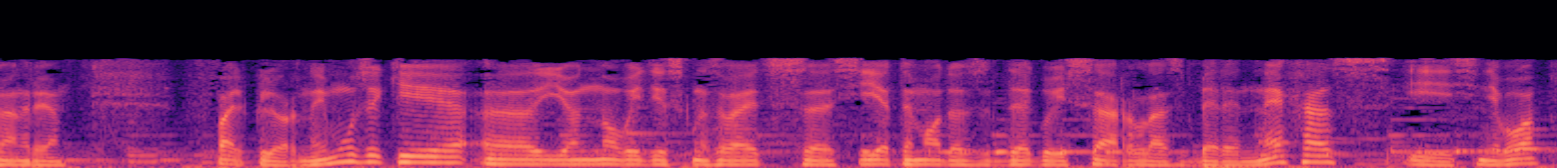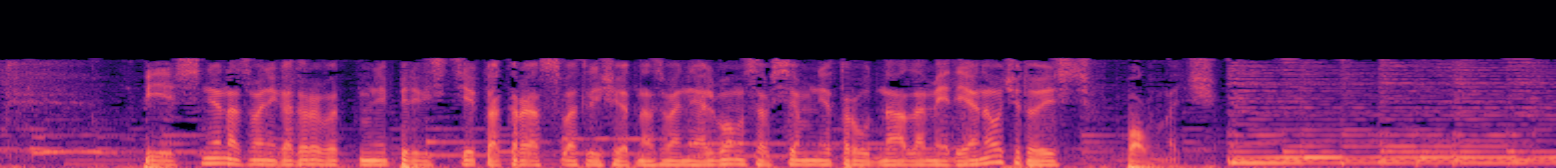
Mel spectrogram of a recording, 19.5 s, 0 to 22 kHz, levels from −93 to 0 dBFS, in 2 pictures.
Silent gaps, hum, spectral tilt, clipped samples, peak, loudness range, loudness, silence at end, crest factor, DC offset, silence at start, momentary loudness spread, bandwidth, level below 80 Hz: none; none; -7 dB/octave; under 0.1%; -6 dBFS; 3 LU; -24 LUFS; 0 s; 18 dB; under 0.1%; 0 s; 8 LU; 5.4 kHz; -36 dBFS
